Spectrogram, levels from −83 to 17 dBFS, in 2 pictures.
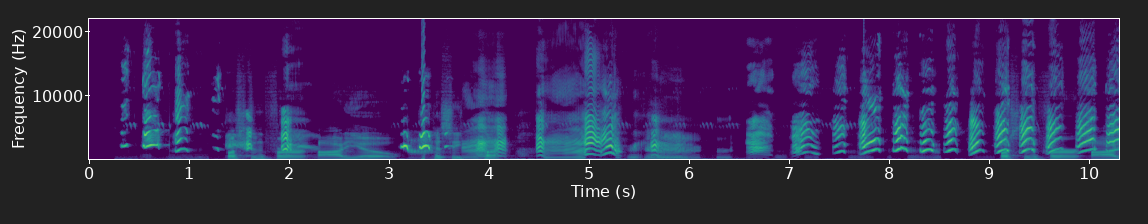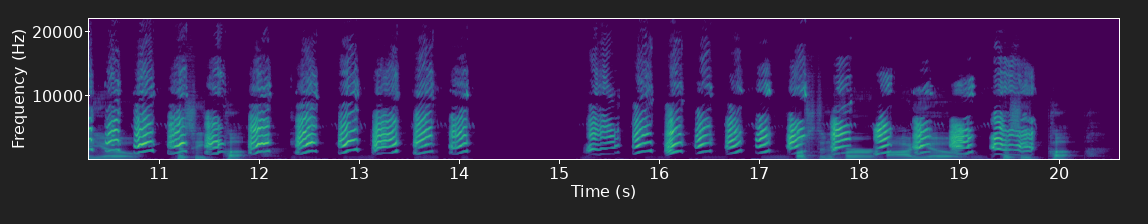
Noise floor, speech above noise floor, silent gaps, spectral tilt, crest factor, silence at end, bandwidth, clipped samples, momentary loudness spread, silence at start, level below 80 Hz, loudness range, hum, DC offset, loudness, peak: -84 dBFS; 65 dB; none; 2.5 dB/octave; 18 dB; 0.55 s; over 20 kHz; under 0.1%; 14 LU; 0.3 s; -62 dBFS; 6 LU; none; under 0.1%; -15 LUFS; 0 dBFS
